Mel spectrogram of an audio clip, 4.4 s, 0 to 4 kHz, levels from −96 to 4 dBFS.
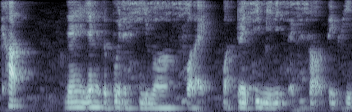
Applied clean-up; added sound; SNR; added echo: classical method log-MMSE.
